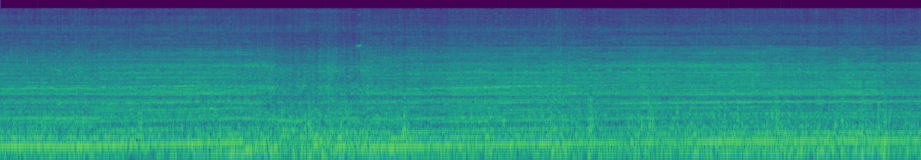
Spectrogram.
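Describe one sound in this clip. A small motorcycle engine hums steadily while riding along a street.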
